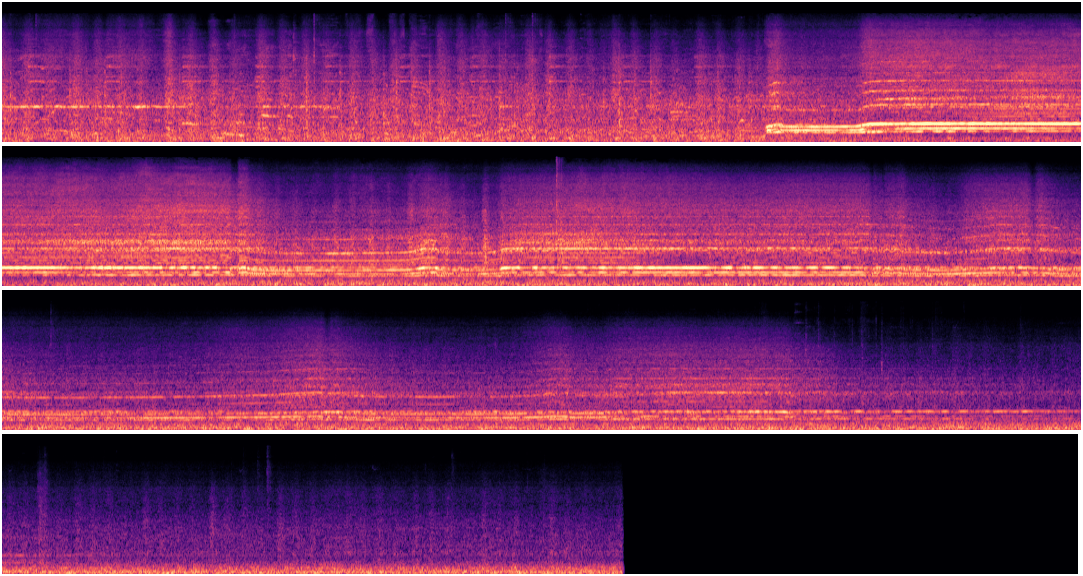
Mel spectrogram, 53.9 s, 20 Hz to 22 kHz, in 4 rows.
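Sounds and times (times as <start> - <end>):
steam locomotive chime whistle: 0.0 - 41.2
steam train hiss and rumble: 0.0 - 48.2.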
